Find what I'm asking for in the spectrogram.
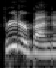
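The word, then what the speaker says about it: Brøderbund: And despite it sounding vaguely Scandinavian, Broderbund or Bruderbund as they originally pronounced it, but over time, like no one pronounced it that way, doesn't actually really mean anything.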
